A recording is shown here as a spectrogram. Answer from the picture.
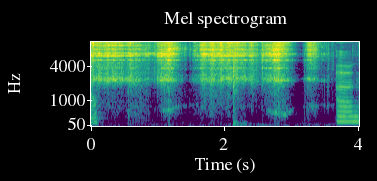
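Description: Small metal charms jingling and rattling inside a ceramic mug as it is shaken in several swells, being cast for a charm reading; the rattling stops a little after three seconds in.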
